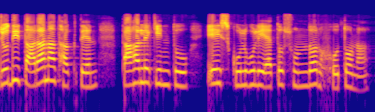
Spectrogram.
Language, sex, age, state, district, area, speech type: Bengali, female, 18-30, West Bengal, Purba Medinipur, rural, spontaneous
